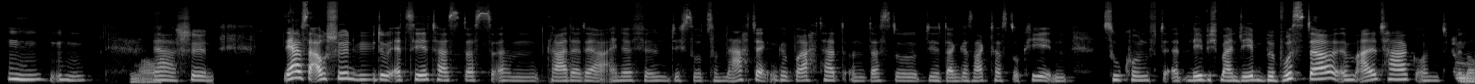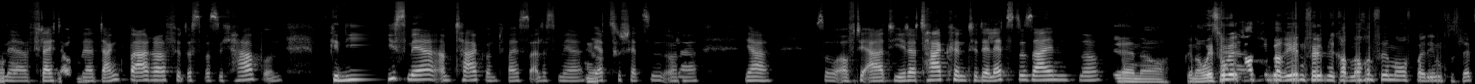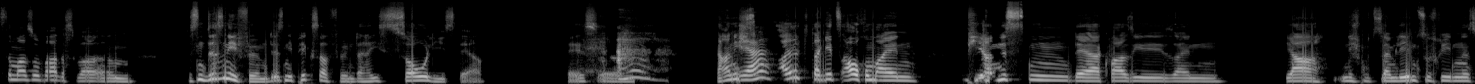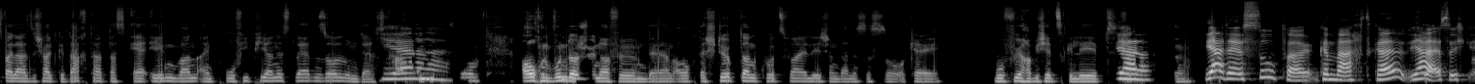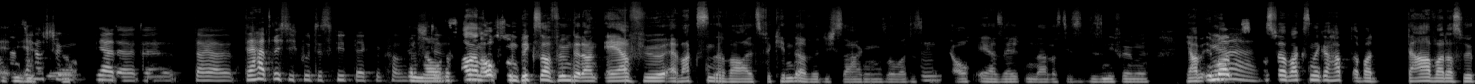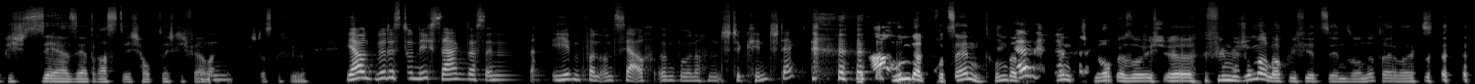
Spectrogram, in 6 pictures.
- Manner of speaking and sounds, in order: other background noise; distorted speech; unintelligible speech; laughing while speaking: "äh"; chuckle; unintelligible speech; laugh; laughing while speaking: "teilweise"; chuckle
- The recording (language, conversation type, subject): German, podcast, Welcher Film hat dich besonders bewegt?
